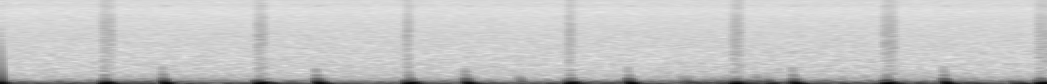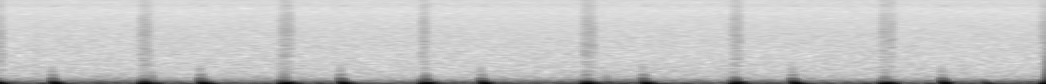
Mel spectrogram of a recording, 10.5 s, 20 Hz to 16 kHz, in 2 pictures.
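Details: Steady low thumps in paired beats, about 80 a minute, a regular heartbeat.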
